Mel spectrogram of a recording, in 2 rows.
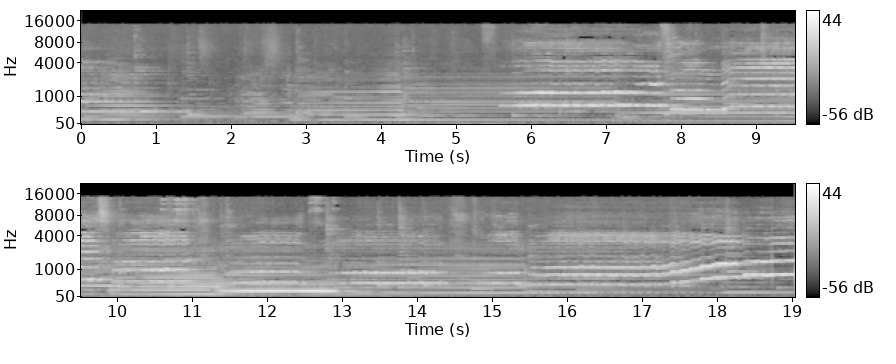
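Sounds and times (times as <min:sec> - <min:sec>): lute: 0:00.0 - 0:19.0
soprano singing: 0:00.0 - 0:19.0
viola da gamba: 0:00.0 - 0:19.0
violins: 0:00.0 - 0:19.0.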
